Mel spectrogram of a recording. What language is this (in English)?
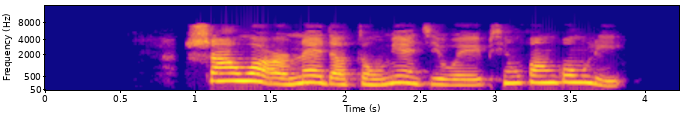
Chinese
